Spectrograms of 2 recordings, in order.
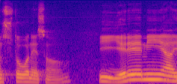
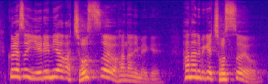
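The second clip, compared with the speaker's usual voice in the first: preaching emphasis; 10 semitones higher, 9 dB louder than usual. Acted. Preaching at full force.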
